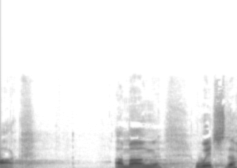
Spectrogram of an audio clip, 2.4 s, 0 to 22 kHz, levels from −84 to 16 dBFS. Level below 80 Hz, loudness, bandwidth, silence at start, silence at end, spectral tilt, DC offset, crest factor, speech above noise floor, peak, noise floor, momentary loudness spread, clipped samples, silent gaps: -68 dBFS; -22 LUFS; 12 kHz; 0 s; 0 s; -6 dB/octave; under 0.1%; 18 dB; 40 dB; -4 dBFS; -62 dBFS; 17 LU; under 0.1%; none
